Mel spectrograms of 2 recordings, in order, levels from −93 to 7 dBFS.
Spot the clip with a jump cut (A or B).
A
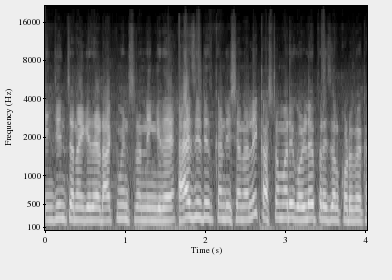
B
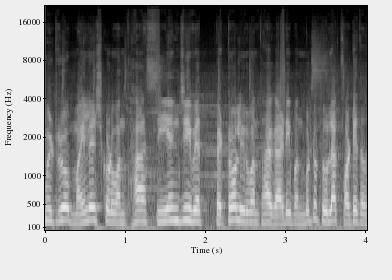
A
